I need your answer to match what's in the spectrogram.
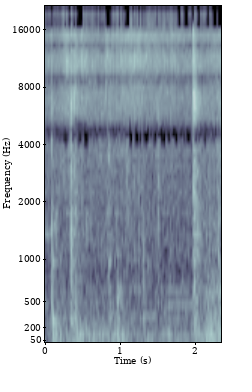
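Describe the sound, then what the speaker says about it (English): Coconut milk goes into a pan of crab sukka, giving a faint, steady sizzle broken by a few soft ticks and stirring knocks, with one sharper clink near the end. "add my last ingredient, which is coconut milk"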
